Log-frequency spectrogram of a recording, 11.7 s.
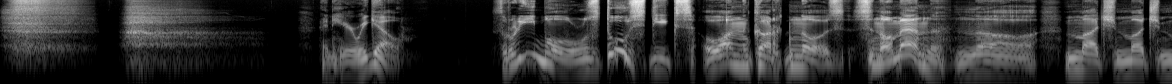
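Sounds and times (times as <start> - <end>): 
person taking a deep breath: 0.0 - 3.2, 10.4 - 10.6
speech: 3.2 - 4.1, 5.0 - 11.7.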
